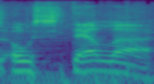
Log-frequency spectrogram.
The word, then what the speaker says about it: 0Stella: That is 0STELLA, spelt with a zero instead of an O at the beginning.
